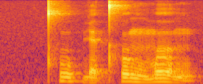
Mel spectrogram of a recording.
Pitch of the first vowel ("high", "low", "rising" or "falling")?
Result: falling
